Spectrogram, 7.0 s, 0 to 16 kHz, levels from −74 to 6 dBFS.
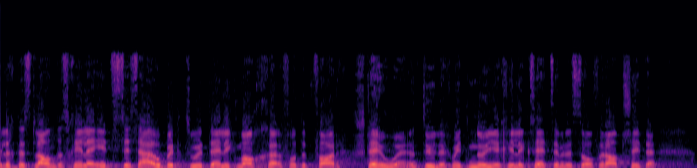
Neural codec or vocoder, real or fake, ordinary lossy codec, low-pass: none; real; none; 10.8 kHz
